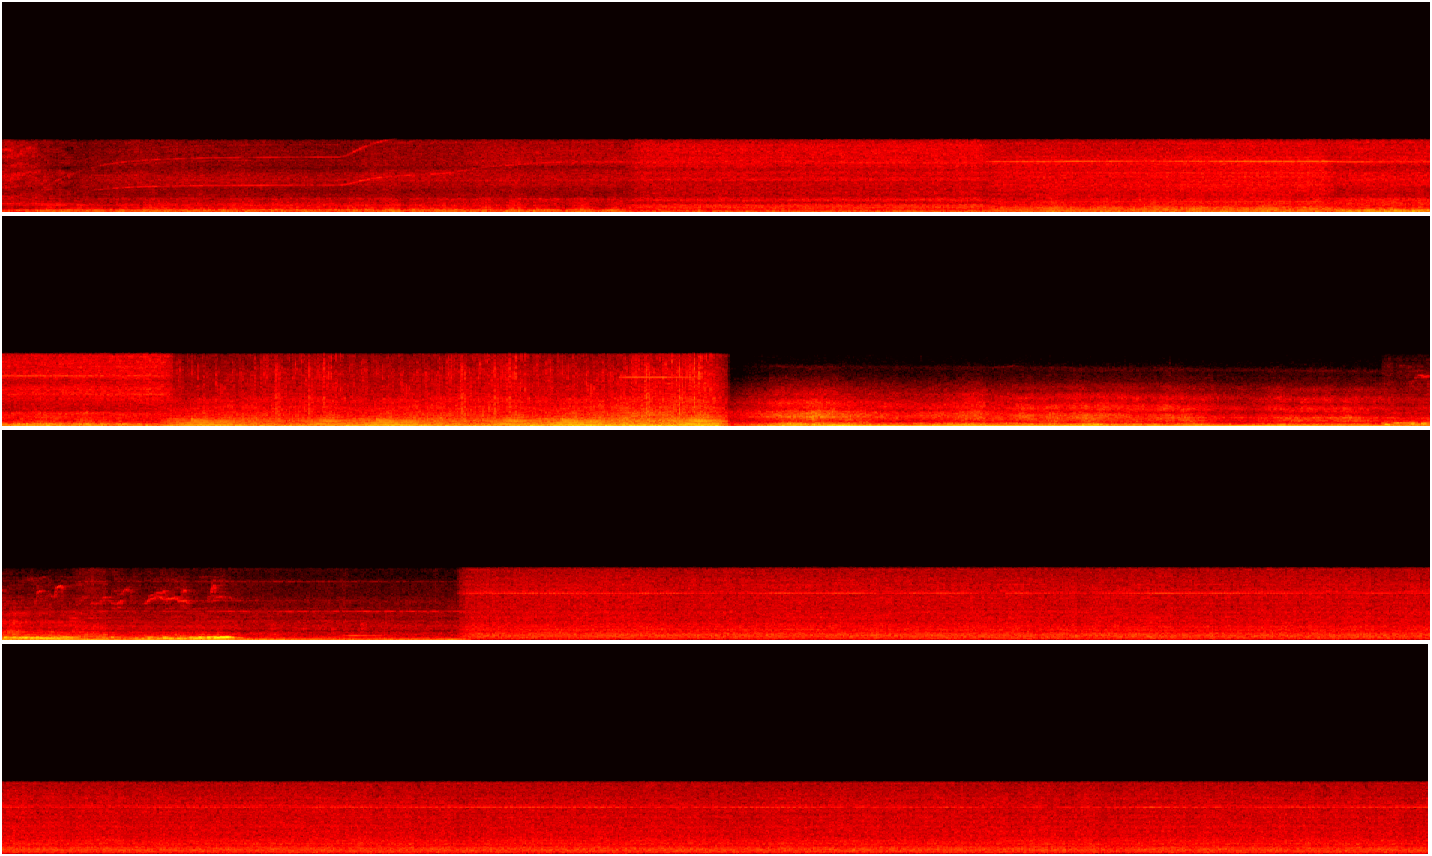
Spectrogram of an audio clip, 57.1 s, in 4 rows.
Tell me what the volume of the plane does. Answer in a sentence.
The loudness of the plane goes up, then down.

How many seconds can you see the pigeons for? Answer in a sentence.
The pigeons can be heard for 3 seconds in total.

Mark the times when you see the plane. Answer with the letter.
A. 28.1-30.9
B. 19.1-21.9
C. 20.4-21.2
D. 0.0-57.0
D.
